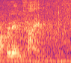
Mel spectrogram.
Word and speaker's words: Blenheim: Por esto es que el palacio en Londres se llama Blenheim. ¿Puedo decir cómo se pronuncia?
